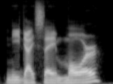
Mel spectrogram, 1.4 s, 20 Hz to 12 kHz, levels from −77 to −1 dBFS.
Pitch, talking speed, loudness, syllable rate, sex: 105 Hz, 170 wpm, -18 LUFS, 3.3 syllables/s, male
